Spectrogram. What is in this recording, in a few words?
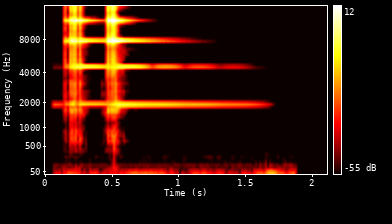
Metal bicycle bell single ring; vehicle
